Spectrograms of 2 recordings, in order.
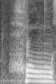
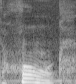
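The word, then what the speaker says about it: Hung: If you do not know the Tibetan Hong syllable, I think you also can imagine the English word Hong, which is H-U-N-G. Hong, if that is easier for you, of course I think it is.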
